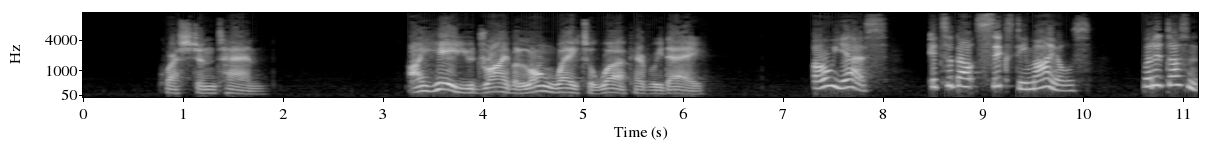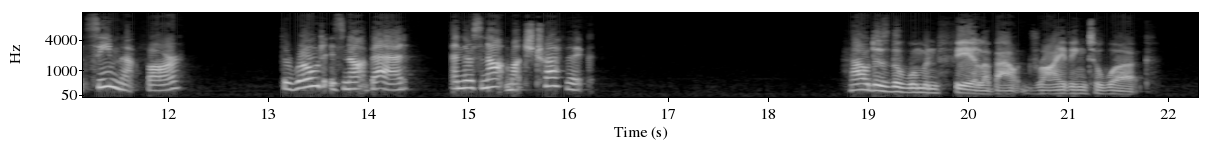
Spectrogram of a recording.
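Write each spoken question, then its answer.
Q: How does the woman feel about driving to work?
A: She doesn't mind it; it doesn't seem that far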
